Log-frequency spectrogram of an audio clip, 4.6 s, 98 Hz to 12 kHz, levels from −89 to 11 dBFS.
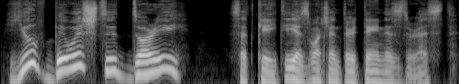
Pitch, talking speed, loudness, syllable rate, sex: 145 Hz, 155 wpm, -20 LUFS, 5.0 syllables/s, male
